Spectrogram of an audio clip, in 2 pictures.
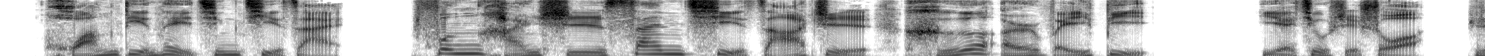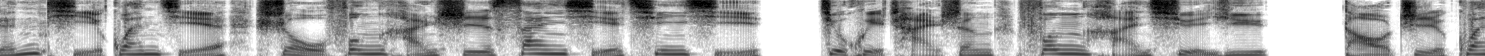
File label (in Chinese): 男; 风寒膏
